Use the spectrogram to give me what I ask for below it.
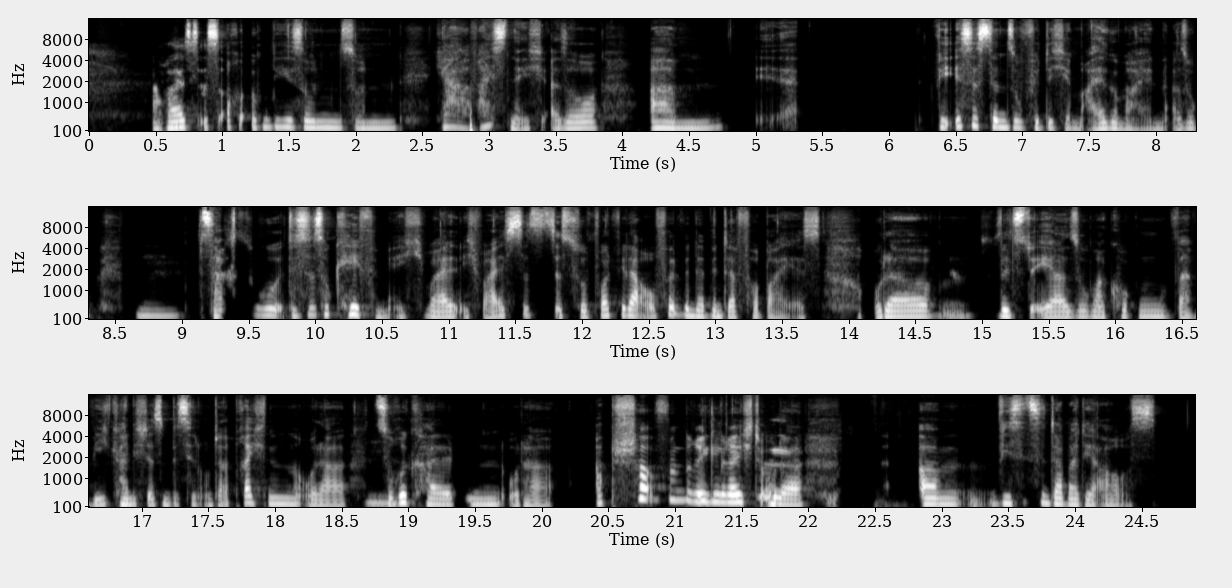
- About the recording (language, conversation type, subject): German, advice, Warum habe ich trotz meiner Bemühungen, gesünder zu essen, ständig Heißhunger auf Süßes?
- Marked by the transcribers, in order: distorted speech; tapping; other background noise; static; laughing while speaking: "abschaffen regelrecht"; other noise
